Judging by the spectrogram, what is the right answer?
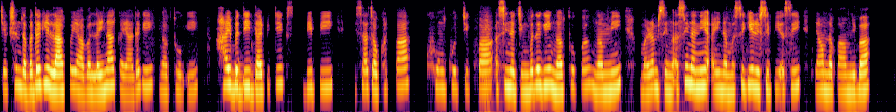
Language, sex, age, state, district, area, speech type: Manipuri, female, 18-30, Manipur, Tengnoupal, urban, spontaneous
